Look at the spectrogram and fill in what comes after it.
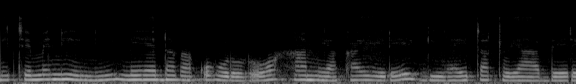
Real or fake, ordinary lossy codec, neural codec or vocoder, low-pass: fake; Opus, 32 kbps; vocoder, 22.05 kHz, 80 mel bands, WaveNeXt; 9.9 kHz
